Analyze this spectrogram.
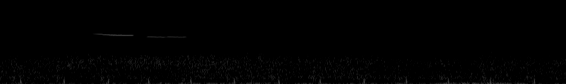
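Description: Soft footsteps patter steadily on a dirt path.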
